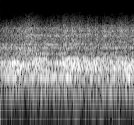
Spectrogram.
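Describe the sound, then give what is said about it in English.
A squadron of pursuit planes in flight gives off a loud, steady droning engine roar, unbroken and even in pitch from start to finish. “do those look like they are South American pursuit planes, a whole mess of them”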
